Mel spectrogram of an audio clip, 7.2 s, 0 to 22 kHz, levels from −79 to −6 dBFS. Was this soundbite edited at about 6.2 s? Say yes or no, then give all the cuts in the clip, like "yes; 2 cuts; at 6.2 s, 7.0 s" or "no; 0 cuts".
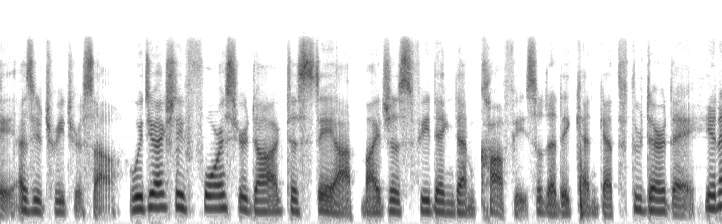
yes; 1 cut; at 6.2 s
